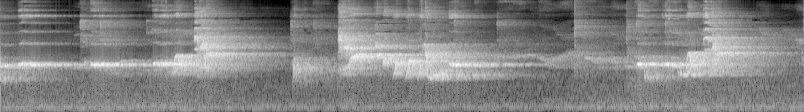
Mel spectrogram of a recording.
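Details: White-rumped shama kept near red-whiskered bulbuls, its song sounding bulbul-like. Loud, full, warbled whistled phrases rise and fall, with a short break near the middle.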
